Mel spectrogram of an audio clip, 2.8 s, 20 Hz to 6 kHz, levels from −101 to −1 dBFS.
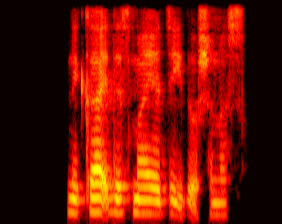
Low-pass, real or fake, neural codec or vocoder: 5.4 kHz; real; none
